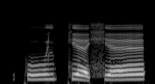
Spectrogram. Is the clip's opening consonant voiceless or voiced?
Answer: voiceless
